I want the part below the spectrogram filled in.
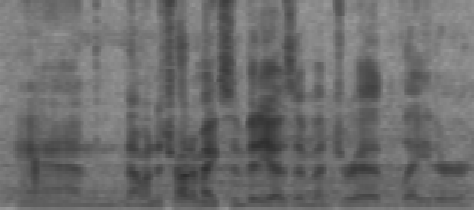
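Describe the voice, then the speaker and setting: A man is speaking. Noticeable noise sits in the background. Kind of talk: casual vlog chat. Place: church. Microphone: phone near.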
